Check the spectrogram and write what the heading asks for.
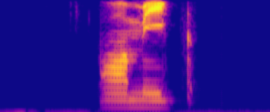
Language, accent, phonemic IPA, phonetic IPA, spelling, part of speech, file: Armenian, Eastern Armenian, /ɑˈmik/, [ɑmík], ամիկ, noun, Hy-ամիկ.ogg
- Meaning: yearling he-kid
